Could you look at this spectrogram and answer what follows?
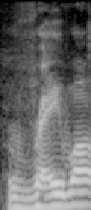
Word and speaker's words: Rehwoldt: Raywalt, like RAY-WALL-T. That's probably the best way.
